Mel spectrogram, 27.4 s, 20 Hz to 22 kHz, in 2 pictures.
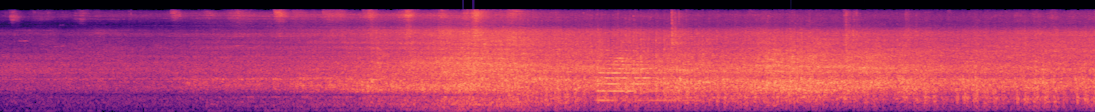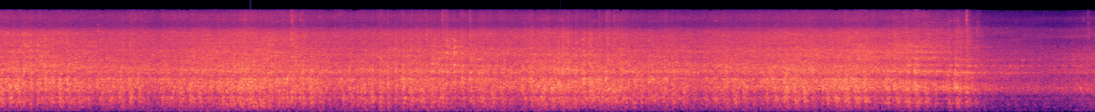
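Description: Passenger express train running through a station at about 110 km/h: a rising rush of wheel and rail noise as it approaches, then a continuous loud clatter of wheels over the rail joints as the coaches pass. A brief steady tone sounds about eight seconds in. The noise drops off suddenly near the end as the last coach goes by.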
